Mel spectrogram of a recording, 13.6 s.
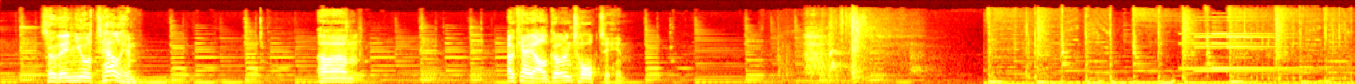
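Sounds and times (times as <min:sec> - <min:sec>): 
speech: 0:00.4 - 0:01.5, 0:03.2 - 0:03.7, 0:05.0 - 0:06.3
two-tone doorbell chime: 0:11.8 - 0:13.5.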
